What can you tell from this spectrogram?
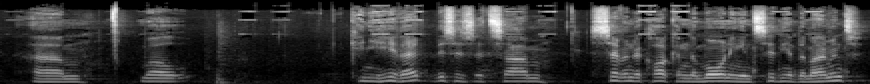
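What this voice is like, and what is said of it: Strong accent, hard to understand. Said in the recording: “I hope you can understand the accent. It may be a little bit hard to comprehend”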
